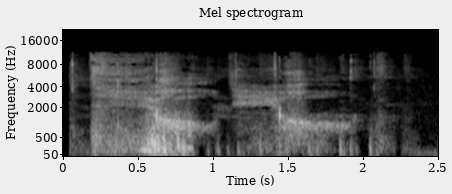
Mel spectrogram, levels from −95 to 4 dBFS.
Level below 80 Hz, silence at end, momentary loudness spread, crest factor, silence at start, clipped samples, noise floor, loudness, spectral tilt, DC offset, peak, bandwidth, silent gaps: -54 dBFS; 0.35 s; 19 LU; 24 dB; 0.05 s; under 0.1%; -54 dBFS; -30 LUFS; -5 dB/octave; under 0.1%; -8 dBFS; 11.5 kHz; none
